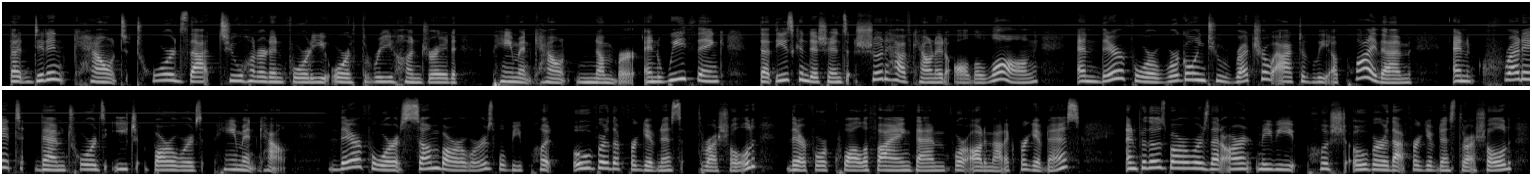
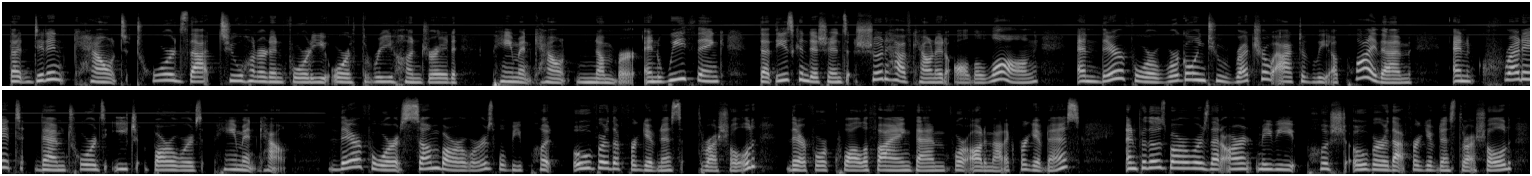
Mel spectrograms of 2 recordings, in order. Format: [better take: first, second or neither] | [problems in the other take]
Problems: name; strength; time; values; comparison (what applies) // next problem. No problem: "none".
neither | high-pitched whine; faint; until 19 s; 7 kHz, 25 dB below the speech; the same in both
